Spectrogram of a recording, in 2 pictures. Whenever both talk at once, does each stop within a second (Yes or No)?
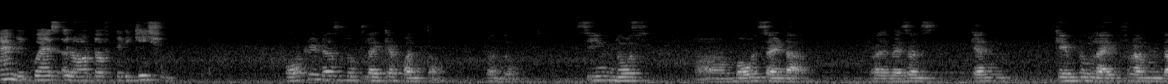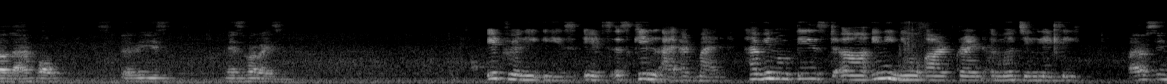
Yes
